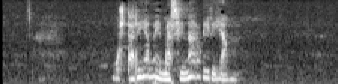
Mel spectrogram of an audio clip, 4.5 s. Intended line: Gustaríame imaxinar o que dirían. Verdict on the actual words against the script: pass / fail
fail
